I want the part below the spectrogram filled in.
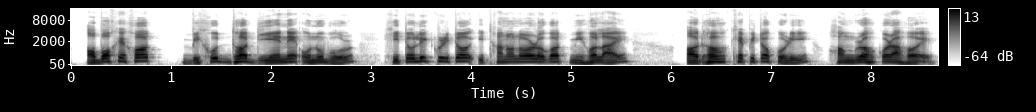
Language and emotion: Assamese, neutral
